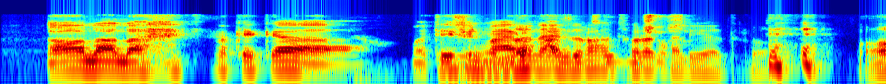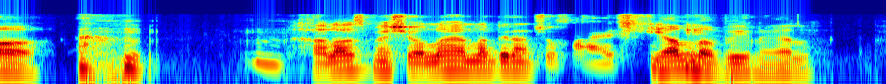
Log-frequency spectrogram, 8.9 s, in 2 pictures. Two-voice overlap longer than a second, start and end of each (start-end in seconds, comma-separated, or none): 2.2-3.4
